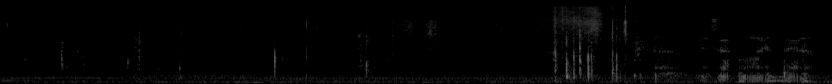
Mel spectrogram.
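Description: Faint rustling and small clicks of a sheer nylon stocking being handled and pulled up the leg, with a louder crackly rustle about five and a half seconds in, over a steady low hum.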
